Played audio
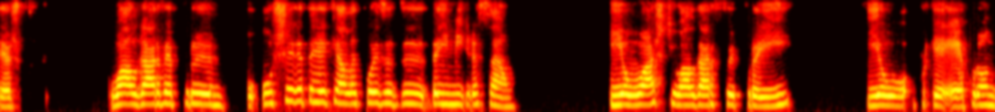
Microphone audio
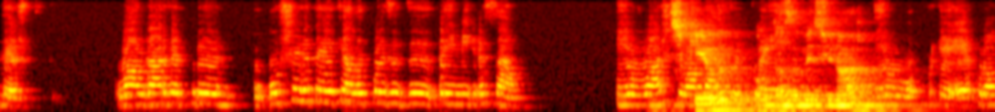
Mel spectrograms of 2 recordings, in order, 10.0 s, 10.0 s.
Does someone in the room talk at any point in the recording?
Yes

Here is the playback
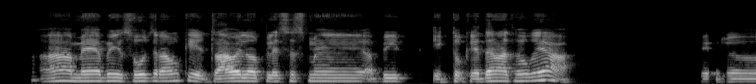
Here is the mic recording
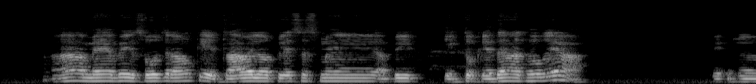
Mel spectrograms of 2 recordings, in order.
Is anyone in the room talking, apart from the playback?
No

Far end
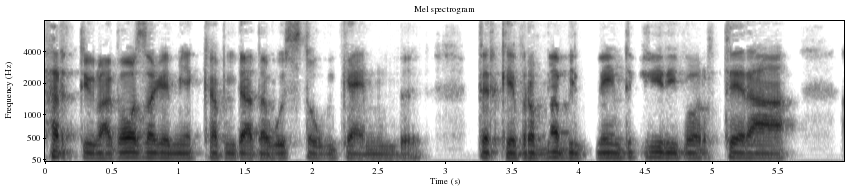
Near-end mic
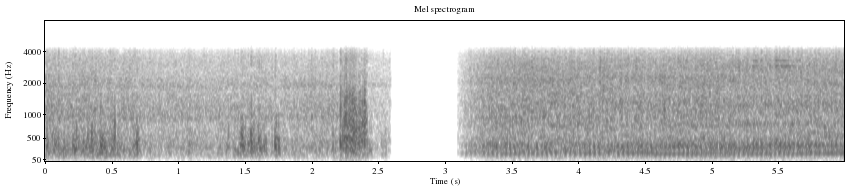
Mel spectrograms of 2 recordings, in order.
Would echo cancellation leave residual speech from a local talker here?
No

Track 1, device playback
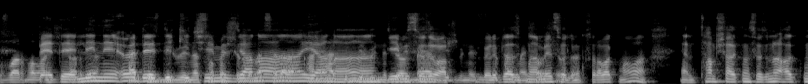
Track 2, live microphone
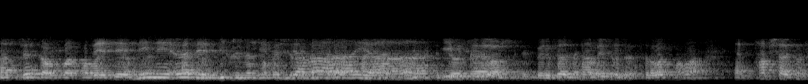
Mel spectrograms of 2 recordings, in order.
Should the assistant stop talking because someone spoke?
Yes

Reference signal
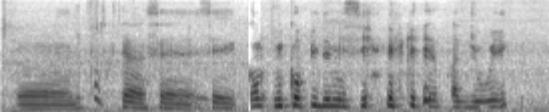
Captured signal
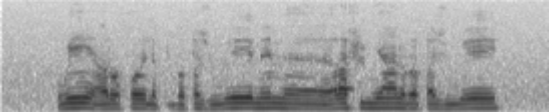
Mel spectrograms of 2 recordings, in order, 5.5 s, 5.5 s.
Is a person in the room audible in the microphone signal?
Yes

